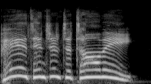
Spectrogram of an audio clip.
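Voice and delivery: high mock yell. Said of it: "Shaggy would yell at me".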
